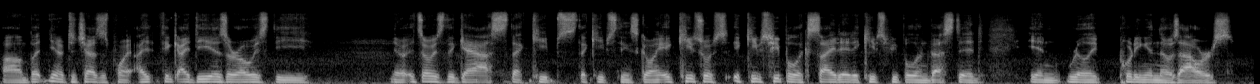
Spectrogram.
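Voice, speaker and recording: A man's fairly low voice with a Midwestern American accent, moderate pace, fairly even intonation and very even loudness on a very clean recording with a silent background. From US Midwest. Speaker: advertising professional and podcast co-host. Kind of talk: interview conversation.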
